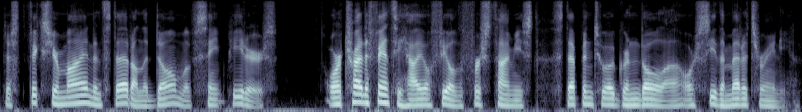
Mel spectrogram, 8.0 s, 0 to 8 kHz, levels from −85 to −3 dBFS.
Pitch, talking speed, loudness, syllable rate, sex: 125 Hz, 225 wpm, -21 LUFS, 5.7 syllables/s, male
